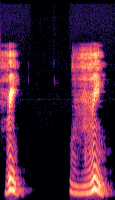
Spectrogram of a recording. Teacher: In English, the V is fricative. This means that teeth and lips must touch when you say it.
